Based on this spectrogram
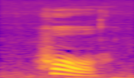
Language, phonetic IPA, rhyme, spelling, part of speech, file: Hungarian, [ˈhoː], -hoː, hó, noun / interjection, Hu-hó.ogg
- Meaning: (noun) 1. snow 2. synonym of hónap (“month”); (interjection) 1. whoa (when commanding a horse to stop) 2. whoa (an expression of surprise)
